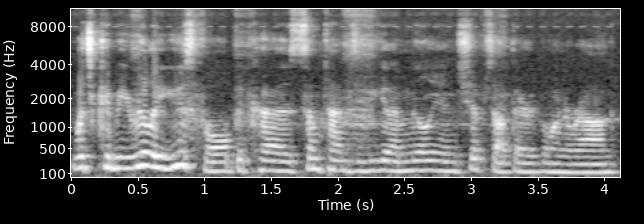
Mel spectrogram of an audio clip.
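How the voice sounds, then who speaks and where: A man speaks at a fairly quick pace and fairly high pitch, with ordinary pitch variation. The room echo is audible, and background noise is noticeable. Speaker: game developer. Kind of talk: gameplay tutorial. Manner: fast; casual, with fillers.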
